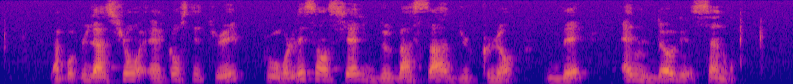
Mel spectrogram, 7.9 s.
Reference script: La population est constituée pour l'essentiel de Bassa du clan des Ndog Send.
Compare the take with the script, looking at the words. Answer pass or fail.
pass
